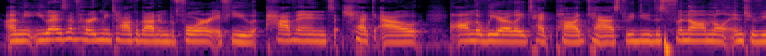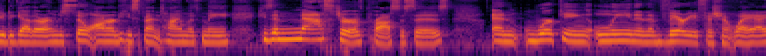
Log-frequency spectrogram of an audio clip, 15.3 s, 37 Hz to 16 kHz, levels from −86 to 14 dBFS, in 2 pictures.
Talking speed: 205 wpm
